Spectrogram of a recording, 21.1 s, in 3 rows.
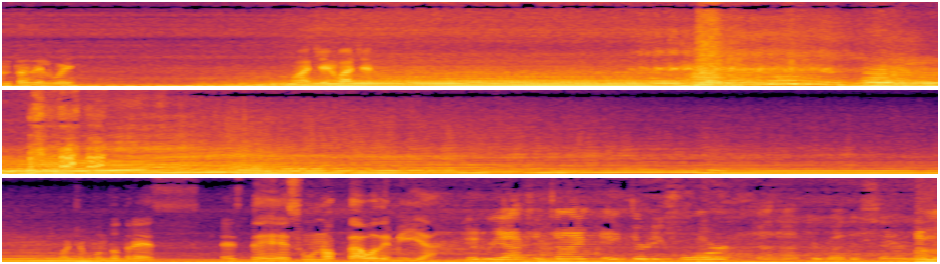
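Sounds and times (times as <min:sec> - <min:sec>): car engine revving through gears: 0:01.4 - 0:15.0.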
